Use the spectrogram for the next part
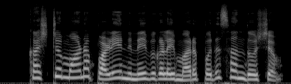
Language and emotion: Tamil, happy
